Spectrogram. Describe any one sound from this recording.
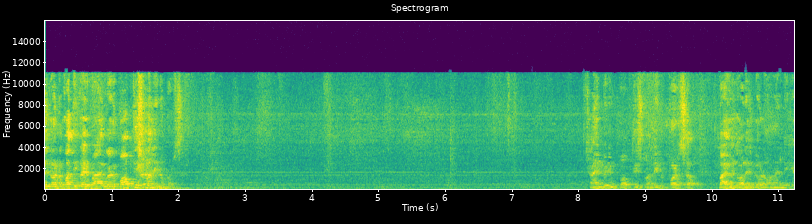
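A middle-aged man speaks with animation into a microphone in a reverberant room.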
